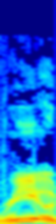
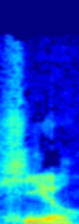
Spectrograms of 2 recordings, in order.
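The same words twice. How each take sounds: First: The word begins with an R sound. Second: The word begins with an H sound. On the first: The speaker calls it wrong. "it's not Rio de Janeiro" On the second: The speaker calls it right. "It's Rio"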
